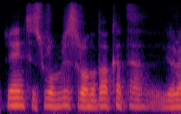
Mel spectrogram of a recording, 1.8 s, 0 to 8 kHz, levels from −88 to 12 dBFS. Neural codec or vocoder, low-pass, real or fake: codec, 16 kHz, about 1 kbps, DyCAST, with the encoder's durations; 7.2 kHz; fake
